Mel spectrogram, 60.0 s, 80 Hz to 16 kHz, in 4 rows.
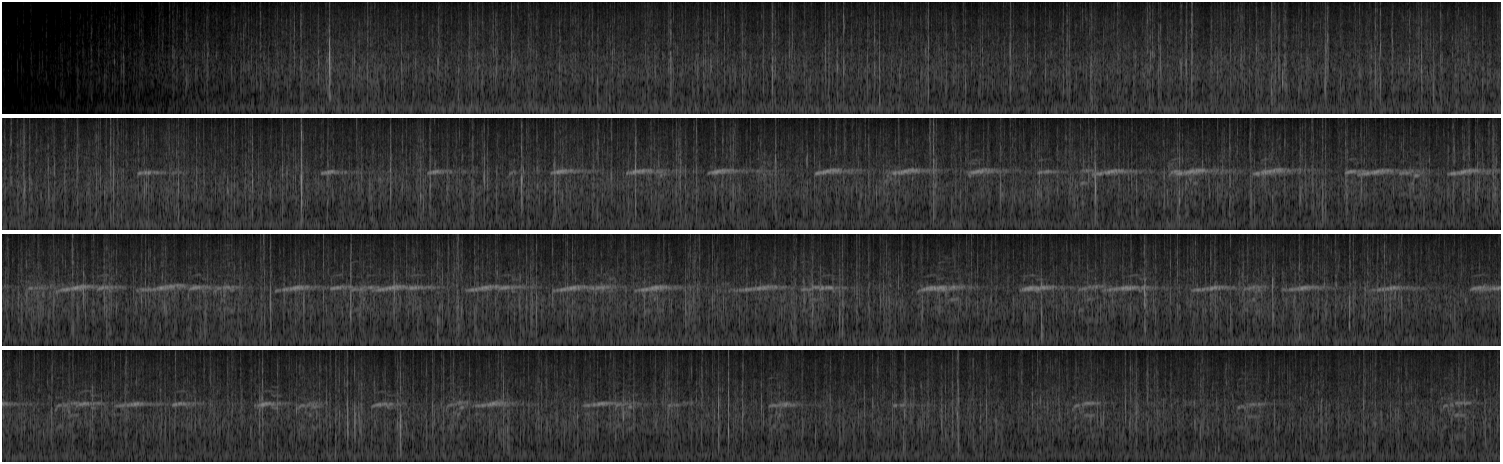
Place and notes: Lunsford Corner, pond, Arkansas, USA - Spring Peepers (frogs) at Lunsford Pond
Recorded at 2 am at Lunsford Corner pond, near Lake Maumelle, central Arkansas, USA. Rain falling. The pond is about 10 feet from the microphones, which were mounted on a tree and left to record overnight. Excerpt from 14 hour recording. Microphones: Lom MikroUsi pair. Recorder: Sony A10.
23 February 2020, 02:00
